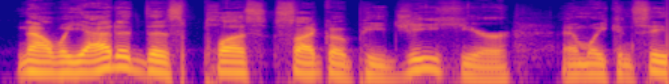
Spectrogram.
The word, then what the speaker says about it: psycopg: So, that is psycopg. That's how I pronounce it.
